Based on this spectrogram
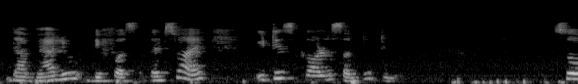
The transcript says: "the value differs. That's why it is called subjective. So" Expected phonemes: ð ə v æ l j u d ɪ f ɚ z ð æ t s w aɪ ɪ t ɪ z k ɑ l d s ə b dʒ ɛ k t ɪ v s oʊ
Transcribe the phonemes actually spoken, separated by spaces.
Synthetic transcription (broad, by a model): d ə v æ l j u d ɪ f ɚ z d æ t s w aɪ ɪ t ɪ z k ɑ l d s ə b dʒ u t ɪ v s oʊ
